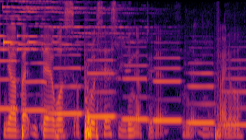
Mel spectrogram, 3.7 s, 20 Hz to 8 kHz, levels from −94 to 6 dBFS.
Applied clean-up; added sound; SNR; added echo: none; Wind instrument, woodwind instrument + Chime; 1 dB; none.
